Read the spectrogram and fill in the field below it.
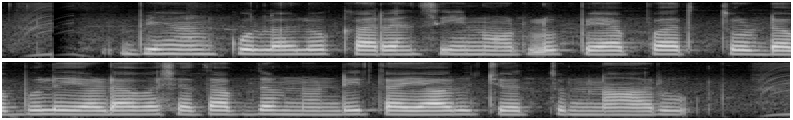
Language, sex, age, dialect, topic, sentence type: Telugu, female, 18-24, Southern, banking, statement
